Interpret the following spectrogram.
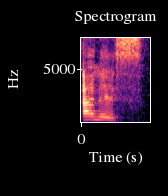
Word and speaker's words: Anys: It's pronounced anise.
